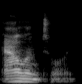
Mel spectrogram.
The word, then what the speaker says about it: allantoin: extract from comfrey called allantoin. And different people pronounce this different way, but I heard it on the pronounce app this morning, allantoin.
